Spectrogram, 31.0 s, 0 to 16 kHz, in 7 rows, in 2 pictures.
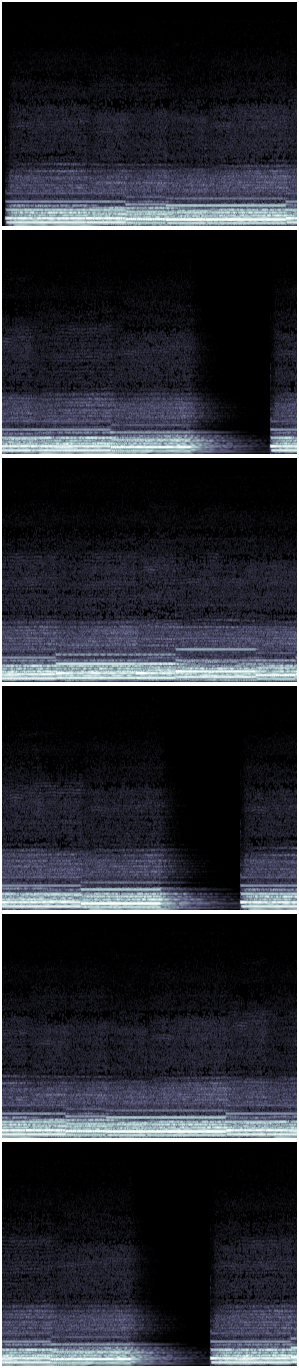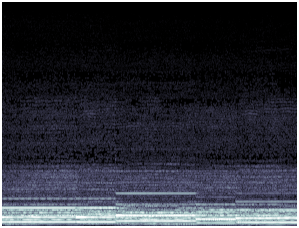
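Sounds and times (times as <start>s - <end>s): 
psalm setting: 0.0s - 30.9s.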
